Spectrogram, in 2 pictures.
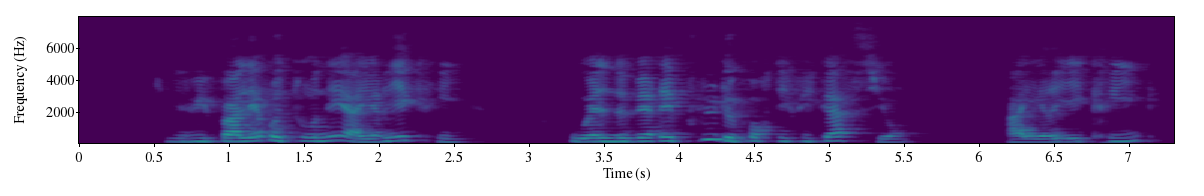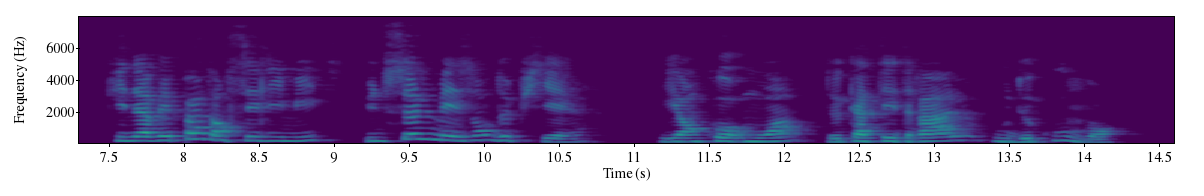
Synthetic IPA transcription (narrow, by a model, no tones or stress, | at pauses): ilːɥifalɛʁət̪uʁneaeʁjekχik | uɛlnəvɛʁɛplyd̪əfɔʁt̪ifikasjɔ̃ | aeʁjekχik | kʲːinavɛpad̪ɑ̃selimit̪ | ynsœlmɛzɔ̃d̪əpjɛːʁ | eɑ̃kɔʁmwɛ̃d̪əkat̪ed̪ʁalud̪əkuvɑ̃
